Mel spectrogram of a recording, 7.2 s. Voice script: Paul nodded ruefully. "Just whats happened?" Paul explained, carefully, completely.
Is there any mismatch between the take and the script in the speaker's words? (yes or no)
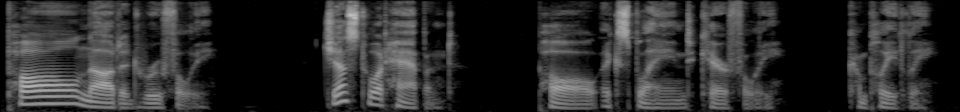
yes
